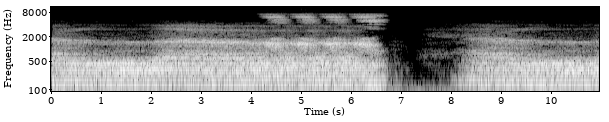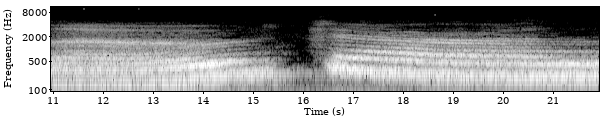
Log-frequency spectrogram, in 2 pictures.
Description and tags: Almost illegal, horrifying and purely evil noises created by paulstretch extreme stretching software to create spooky noises for haunted houses, alien encounters, weird fantasies, etc.
ghost, haunting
